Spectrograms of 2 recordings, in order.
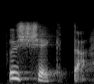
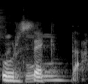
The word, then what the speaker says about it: ursäkta: And just like we mentioned with the word varsågod, ursäkta also has this sh sound because we have an RS put together. So important that you pronounce this as ursäkta and not ursäkta. No, ursäkta.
